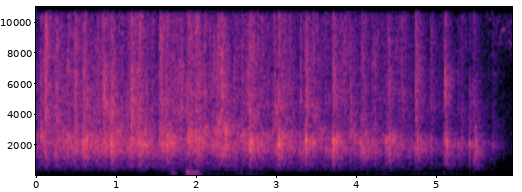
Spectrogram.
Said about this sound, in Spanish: ¿Cuántos pueden decir amén a esto y darle un fuerte aplauso?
